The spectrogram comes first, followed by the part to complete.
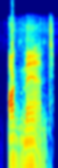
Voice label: "augment", American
